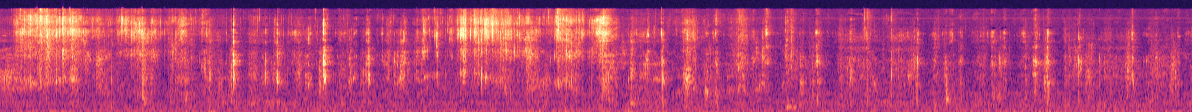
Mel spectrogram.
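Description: Biting into and chewing crispy Kyochon Honey Combo fried chicken, with crackly crunches throughout. The loudest bites come at the start and again about five seconds in.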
